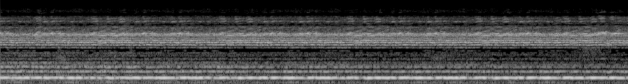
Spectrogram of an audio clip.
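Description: Soundtrack of a video artwork: a voice-like, chant-like electronic drone holding one low pitch steady with many overtones, under a dense, bright upper layer.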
